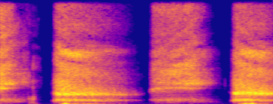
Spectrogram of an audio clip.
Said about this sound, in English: And then I want you to do breathing techniques. So I don't want you to just sit there or try and distract yourself. You have to do these deep breaths.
